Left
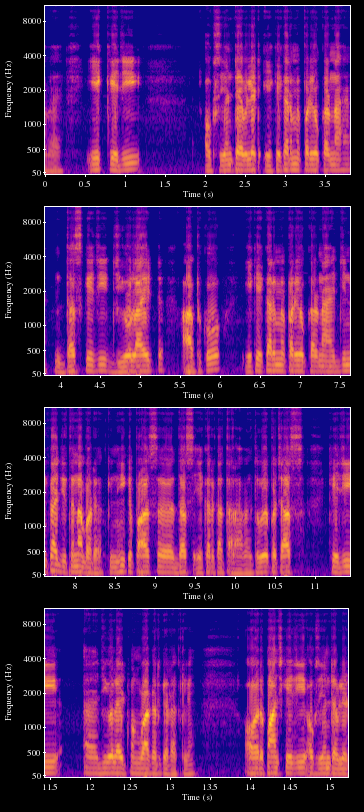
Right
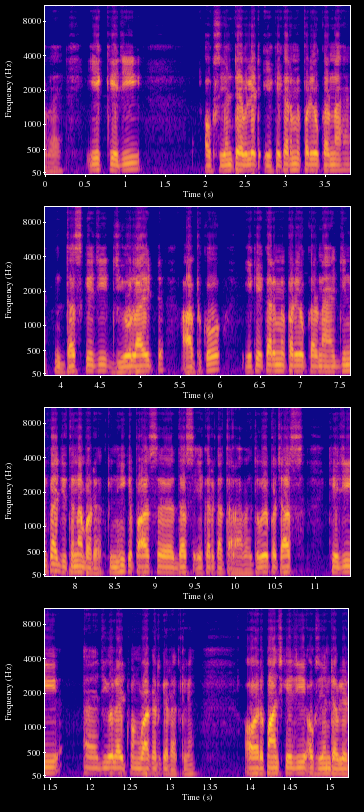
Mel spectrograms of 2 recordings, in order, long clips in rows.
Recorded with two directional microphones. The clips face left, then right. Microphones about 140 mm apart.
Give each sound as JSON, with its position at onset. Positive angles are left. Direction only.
{"t": 0.0, "sound": "speech", "side_deg": -20}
